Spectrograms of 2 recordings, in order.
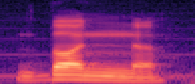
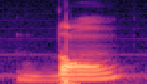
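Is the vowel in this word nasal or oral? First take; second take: oral; nasal. First: The vowel is oral, with a clear final n. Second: The vowel is nasal, with no clear final n. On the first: "la no nasal, la española" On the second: "la nasal"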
